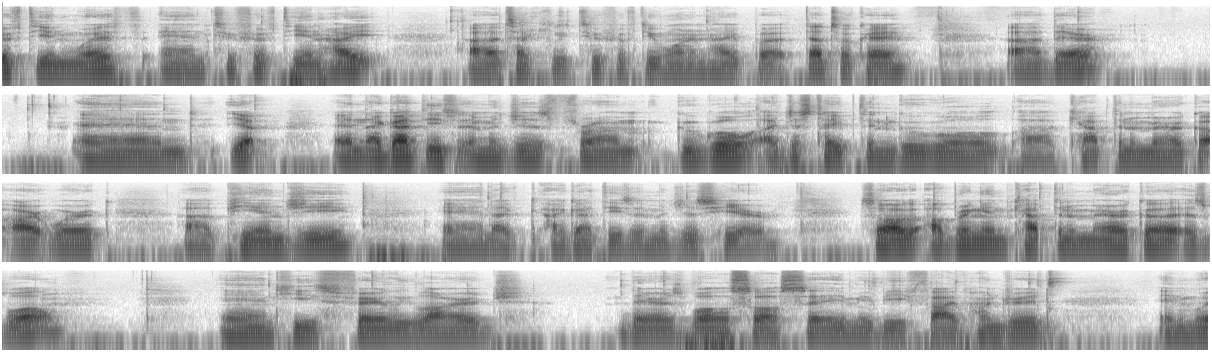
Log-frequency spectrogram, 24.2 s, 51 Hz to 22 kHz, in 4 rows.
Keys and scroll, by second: 22.2-23.1 typing, 23.3 Return.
